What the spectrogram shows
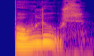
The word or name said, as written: boglus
